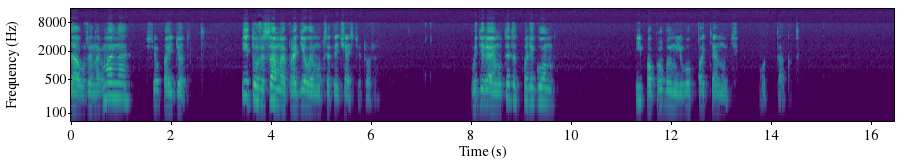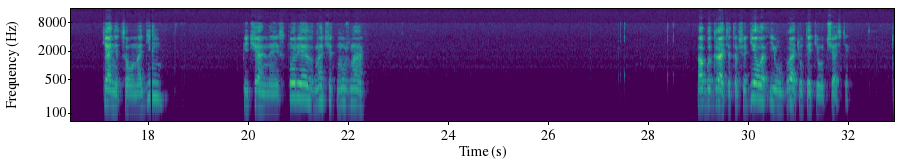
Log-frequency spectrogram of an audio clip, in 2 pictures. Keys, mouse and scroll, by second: 4.5 middle click, 8.7 click, 10.8 middle click, 13.4 click, 16.5 middle click, 18.6 ctrl+z, 21.2 middle click, 24.9 middle click, 28.8 click, 30.6 middle click.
